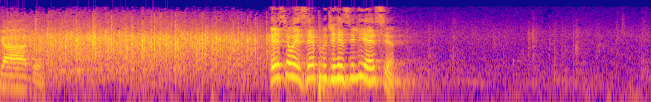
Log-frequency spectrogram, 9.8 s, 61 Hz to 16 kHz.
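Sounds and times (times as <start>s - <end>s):
speech: 0.0s - 0.9s, 4.0s - 6.0s
audience applause: 0.0s - 4.6s.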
